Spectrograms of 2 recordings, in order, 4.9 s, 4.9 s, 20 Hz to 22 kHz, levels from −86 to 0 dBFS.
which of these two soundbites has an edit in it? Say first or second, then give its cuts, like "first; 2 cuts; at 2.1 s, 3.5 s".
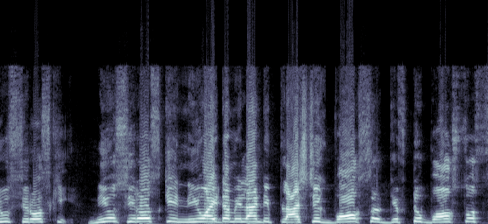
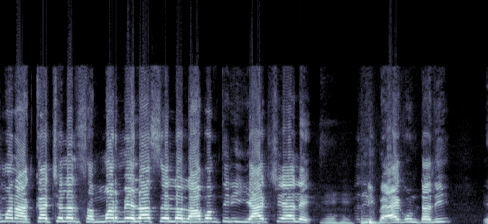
second; 1 cut; at 3.6 s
